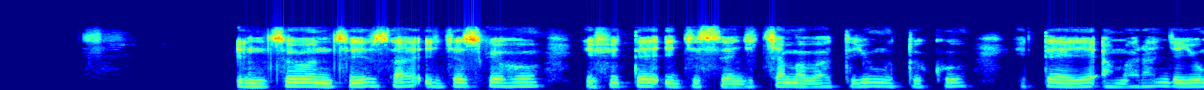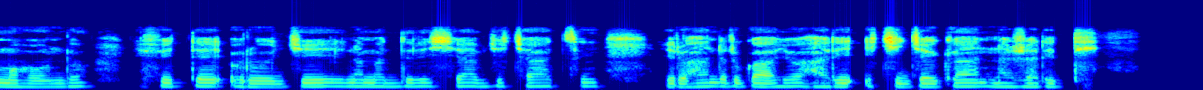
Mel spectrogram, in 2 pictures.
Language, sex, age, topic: Kinyarwanda, male, 25-35, finance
